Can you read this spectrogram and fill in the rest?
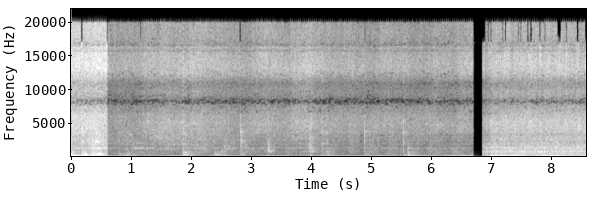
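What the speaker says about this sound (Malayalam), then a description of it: "ചെമ്മീനും കൂടി ഇട്ട് ചെറുതായിട്ടൊന്ന് വഴറ്റാം" Prawns sautéing in a pan with onions for a Kerala-style prawn and mango curry, a continuous sizzle with soft, evenly spaced spatula scrapes, nearby, under a low steady hum and a brief cut near the end.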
